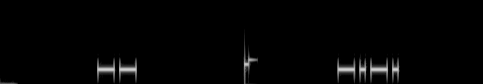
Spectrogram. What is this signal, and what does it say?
Morse code, heard as a keyed tone, about 22 wpm, 700 Hz. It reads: M C
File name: Single-Letter-Number-22wpm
